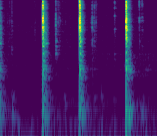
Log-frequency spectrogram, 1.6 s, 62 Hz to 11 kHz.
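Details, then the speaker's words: 2026 Honda HR-V EX-L, panel removed with a trim tool: loose plastic trim clips give crisp clicks about every 0.4 s when touched, rattling in their mounts; the fix is felt/cloth tape. "So, those just sit in there. If they're loose, they kind of just rattle around. Just garbage plastic."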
